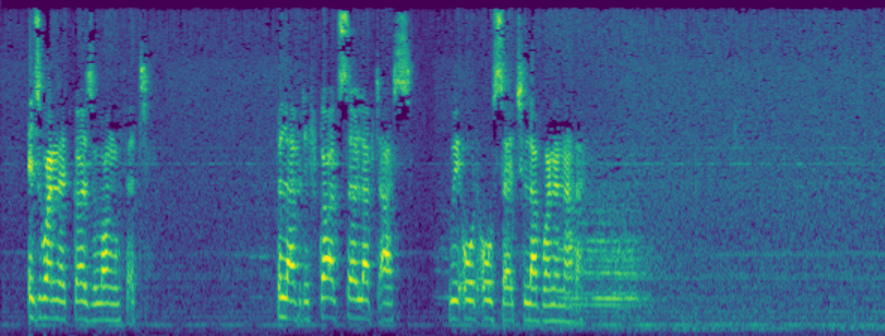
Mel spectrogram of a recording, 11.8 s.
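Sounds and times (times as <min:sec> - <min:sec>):
speech: 0:00.4 - 0:02.1, 0:03.7 - 0:08.0
train rolling past: 0:05.8 - 0:10.1.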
